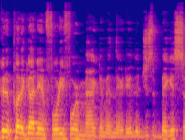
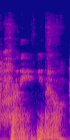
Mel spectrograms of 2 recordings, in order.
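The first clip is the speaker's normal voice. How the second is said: whispered, much softer; hushed reassurance; 7 semitones lower, 18 dB quieter than usual. Retold or imitated. Girlfriend reassuring her boyfriend, soft whisper. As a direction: breathe it gently to him. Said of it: "she'll usually be like".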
